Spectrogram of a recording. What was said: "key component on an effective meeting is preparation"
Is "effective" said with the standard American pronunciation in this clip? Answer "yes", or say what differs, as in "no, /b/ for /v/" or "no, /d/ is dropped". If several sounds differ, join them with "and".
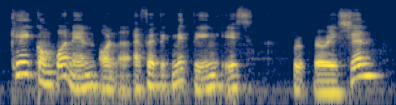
no, /k/ is dropped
